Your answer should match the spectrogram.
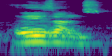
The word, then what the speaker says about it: reasons: Everything, फिर आ गया, इसको इसको प्रोनाउंस कैसे करेंगे? REASONS। रीजंस, हाँ, आपने कैसे बोला था?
